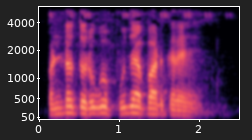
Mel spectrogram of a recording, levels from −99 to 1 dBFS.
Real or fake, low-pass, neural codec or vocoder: fake; 5.4 kHz; vocoder, 22.05 kHz, 80 mel bands, Vocos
